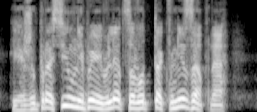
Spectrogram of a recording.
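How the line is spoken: Barking shout. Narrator (Russian): рявкнул Руслан

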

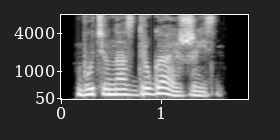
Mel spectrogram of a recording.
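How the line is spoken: Soft, gentle. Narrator (Russian): мягко произнес он

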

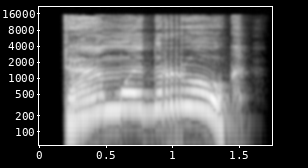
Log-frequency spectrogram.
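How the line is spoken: Shouting. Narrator (Russian): закричал Анил

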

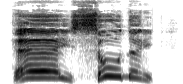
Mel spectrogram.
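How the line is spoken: Shouted. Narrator (Russian): закричал он

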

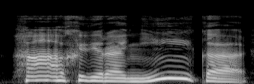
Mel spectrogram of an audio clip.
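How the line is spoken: Strained laugh. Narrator (Russian): Гай натужно рассмеялся

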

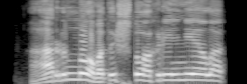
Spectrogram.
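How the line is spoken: Yelling. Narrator (Russian): заорал Игорь

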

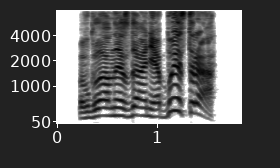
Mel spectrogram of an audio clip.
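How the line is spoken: Shouted. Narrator (Russian): крикнул

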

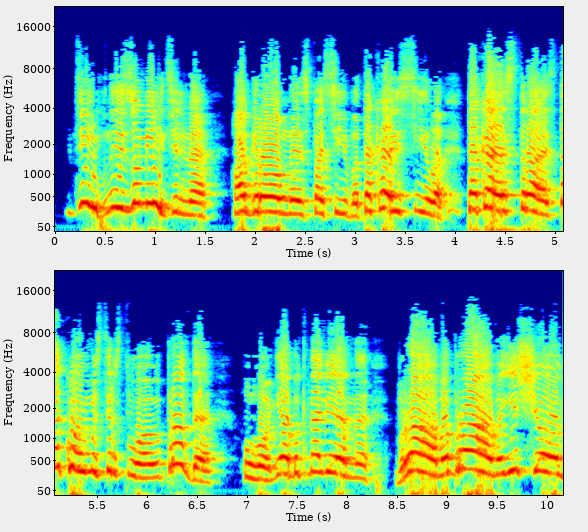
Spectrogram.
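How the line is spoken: Shrieked. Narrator (Russian): визжал Энси

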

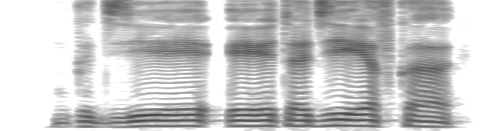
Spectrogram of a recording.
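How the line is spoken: Growl. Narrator (Russian): зарычал один

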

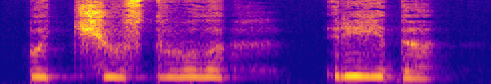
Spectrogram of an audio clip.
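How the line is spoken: Wheezing whisper. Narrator (Russian): Захрипев так, что испуганно склонился надо мной, все же прошептала

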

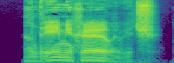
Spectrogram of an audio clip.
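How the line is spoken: Sighing. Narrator (Russian): Волков вздохнул

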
